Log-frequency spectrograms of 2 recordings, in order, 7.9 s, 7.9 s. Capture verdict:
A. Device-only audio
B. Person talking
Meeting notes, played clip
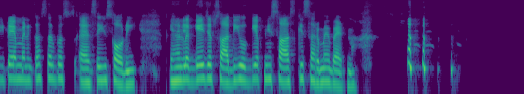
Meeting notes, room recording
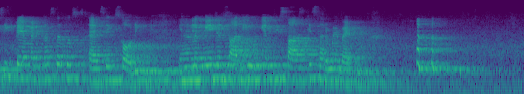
A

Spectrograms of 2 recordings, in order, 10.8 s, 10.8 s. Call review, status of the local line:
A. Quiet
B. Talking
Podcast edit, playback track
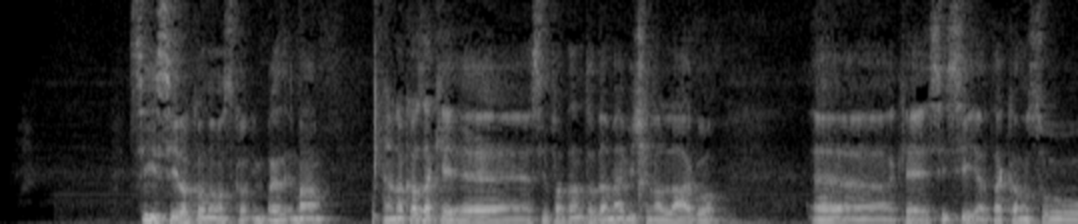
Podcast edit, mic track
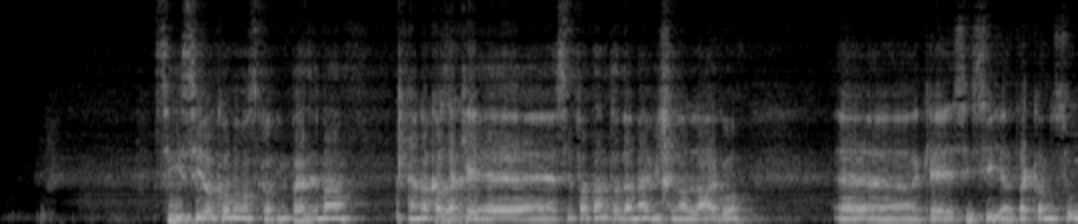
A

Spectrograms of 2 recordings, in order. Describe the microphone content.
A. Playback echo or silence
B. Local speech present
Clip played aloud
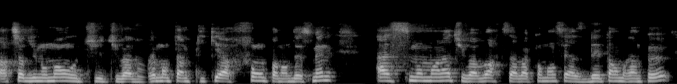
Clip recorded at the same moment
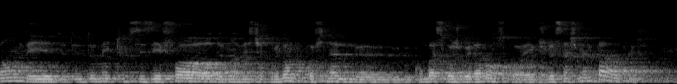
B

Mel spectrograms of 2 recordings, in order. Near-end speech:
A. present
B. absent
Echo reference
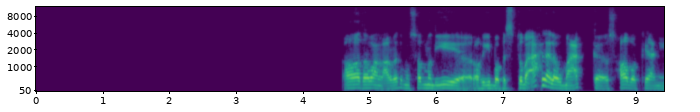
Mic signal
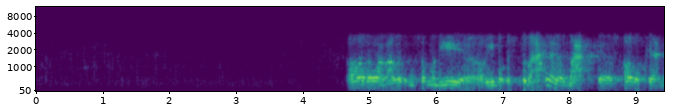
B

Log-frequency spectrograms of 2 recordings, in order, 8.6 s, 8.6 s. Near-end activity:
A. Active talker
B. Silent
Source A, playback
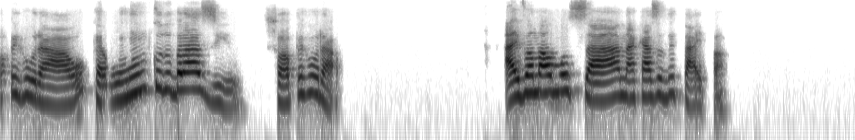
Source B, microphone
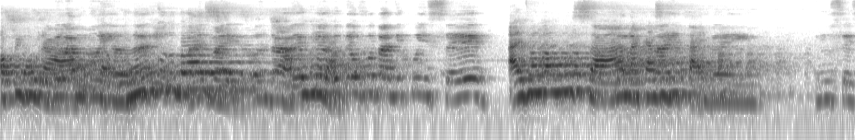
A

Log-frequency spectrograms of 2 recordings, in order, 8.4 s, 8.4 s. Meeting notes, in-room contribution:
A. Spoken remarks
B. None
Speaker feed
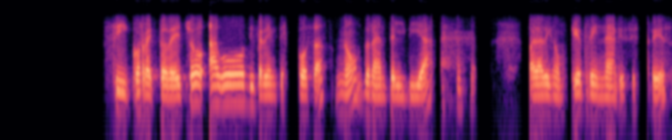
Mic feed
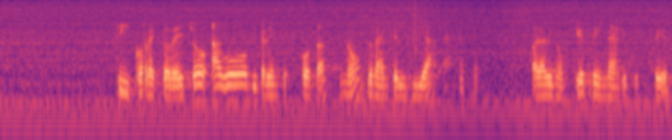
B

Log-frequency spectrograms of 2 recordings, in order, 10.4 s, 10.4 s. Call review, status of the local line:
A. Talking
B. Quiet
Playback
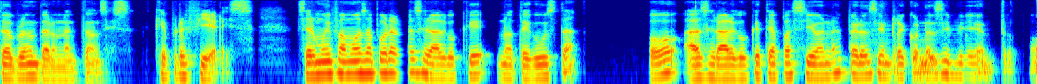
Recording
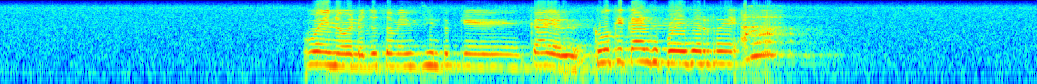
A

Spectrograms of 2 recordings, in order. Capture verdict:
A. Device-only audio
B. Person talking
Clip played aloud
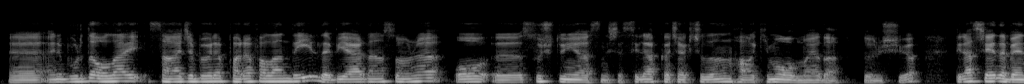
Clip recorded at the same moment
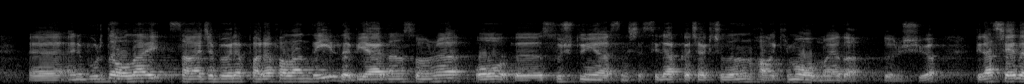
A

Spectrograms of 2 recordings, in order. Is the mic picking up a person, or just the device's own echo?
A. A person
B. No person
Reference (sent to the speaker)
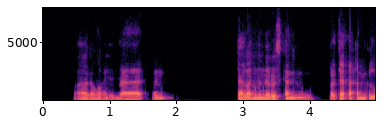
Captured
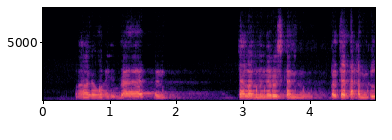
B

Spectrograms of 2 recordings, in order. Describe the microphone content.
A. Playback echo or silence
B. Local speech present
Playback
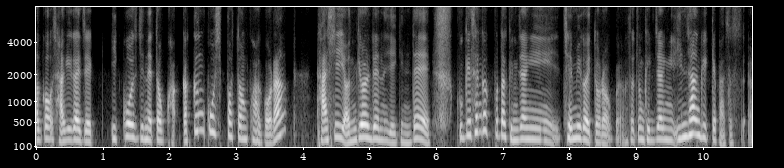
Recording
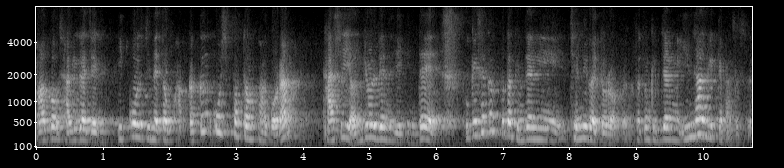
A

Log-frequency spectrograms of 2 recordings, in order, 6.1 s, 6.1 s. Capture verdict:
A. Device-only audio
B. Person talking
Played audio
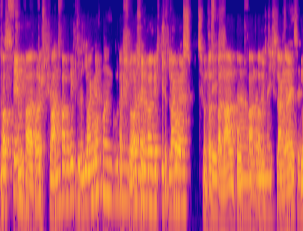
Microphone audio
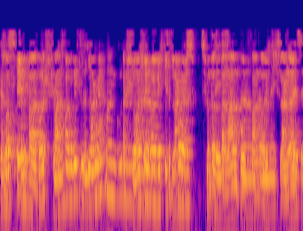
A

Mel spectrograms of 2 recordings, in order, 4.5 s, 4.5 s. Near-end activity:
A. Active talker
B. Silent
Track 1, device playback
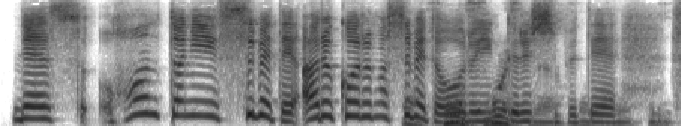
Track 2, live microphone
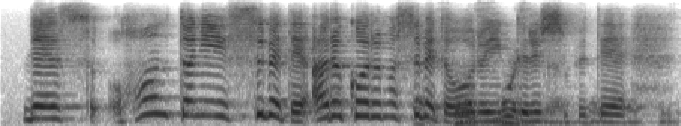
B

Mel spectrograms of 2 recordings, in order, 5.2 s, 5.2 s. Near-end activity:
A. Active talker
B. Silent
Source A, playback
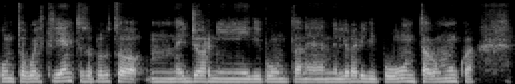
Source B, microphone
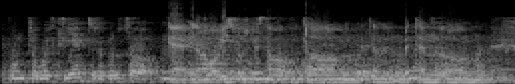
A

